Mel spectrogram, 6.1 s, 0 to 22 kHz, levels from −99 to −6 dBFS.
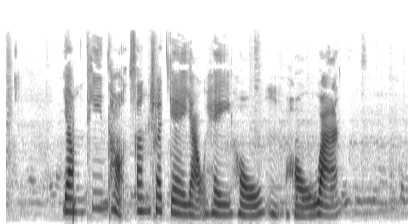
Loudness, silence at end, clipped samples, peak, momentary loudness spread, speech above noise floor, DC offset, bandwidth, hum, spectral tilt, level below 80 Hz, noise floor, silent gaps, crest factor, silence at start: -31 LUFS; 0.05 s; under 0.1%; -10 dBFS; 17 LU; 29 dB; under 0.1%; 12.5 kHz; none; -5 dB/octave; -86 dBFS; -60 dBFS; none; 22 dB; 0.1 s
